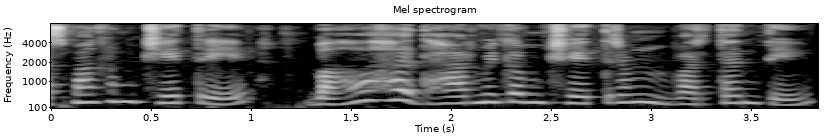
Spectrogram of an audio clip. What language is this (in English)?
Sanskrit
